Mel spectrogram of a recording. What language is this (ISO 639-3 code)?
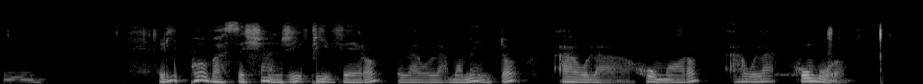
epo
